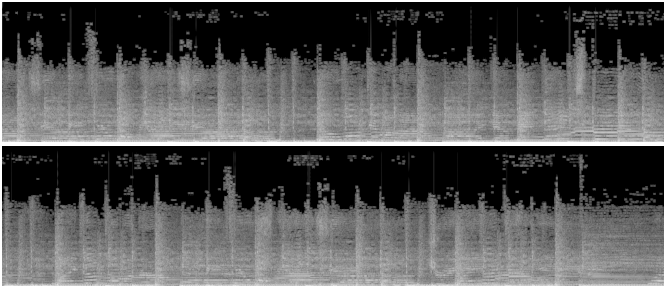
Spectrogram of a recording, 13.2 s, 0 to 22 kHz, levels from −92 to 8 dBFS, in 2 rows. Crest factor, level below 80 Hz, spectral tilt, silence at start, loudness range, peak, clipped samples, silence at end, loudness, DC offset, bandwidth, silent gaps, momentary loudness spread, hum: 12 dB; -16 dBFS; -5 dB/octave; 0 s; 0 LU; 0 dBFS; under 0.1%; 0 s; -13 LUFS; under 0.1%; 16.5 kHz; none; 2 LU; none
